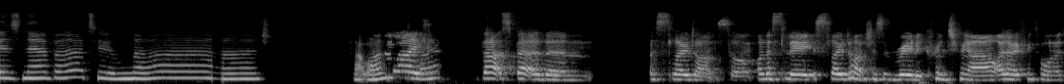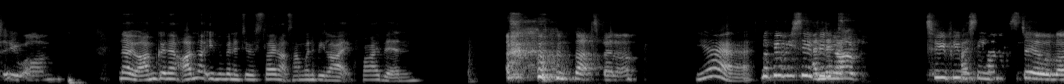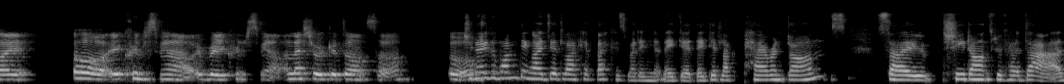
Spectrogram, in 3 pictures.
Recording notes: We do our first zoom podcast.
